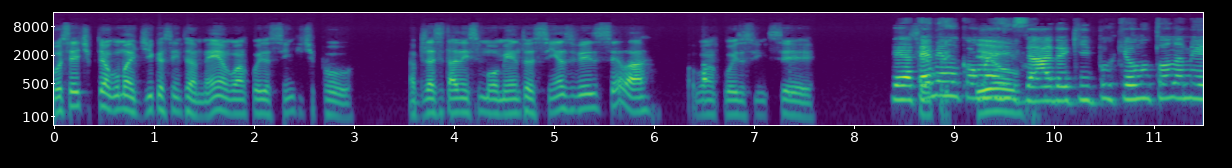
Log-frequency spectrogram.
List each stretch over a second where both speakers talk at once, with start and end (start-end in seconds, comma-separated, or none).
8.5-9.7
